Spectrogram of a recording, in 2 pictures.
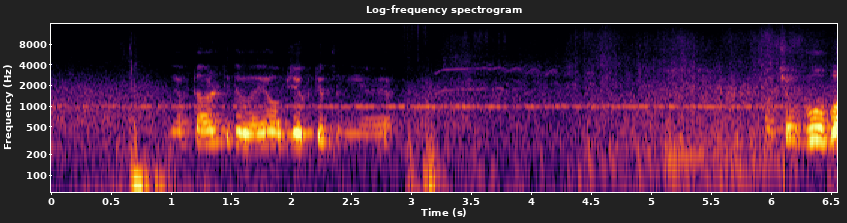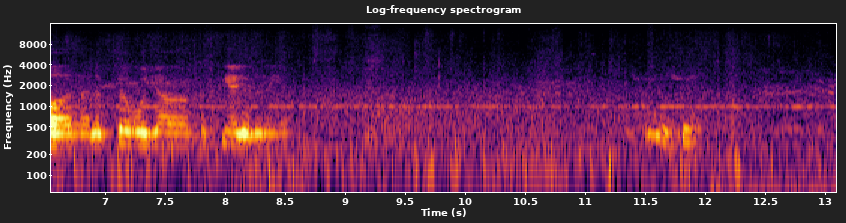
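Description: A young man talks calmly into a headset microphone.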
